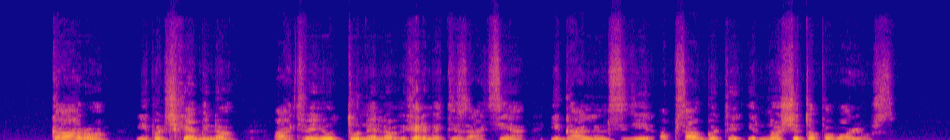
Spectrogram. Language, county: Lithuanian, Utena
